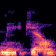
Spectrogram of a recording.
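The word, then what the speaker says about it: Majel: further uh you know magill and some people pronounce it may gel there are nine or ten different pronunciations of that name but she said uh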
